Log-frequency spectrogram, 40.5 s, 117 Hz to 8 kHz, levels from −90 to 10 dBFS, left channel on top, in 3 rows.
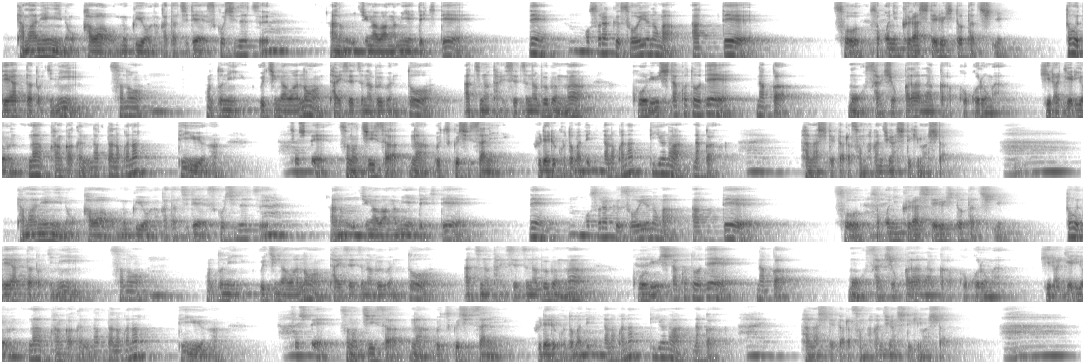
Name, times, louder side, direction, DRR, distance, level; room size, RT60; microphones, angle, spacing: voice 1, 0.2-3.3 4.1-5.8 6.6-6.9 7.3-9.4 10.4-12.6 13.3-14.5 14.9-15.3 16.1-18.9 19.3-20.8 21.4-22.7 22.9-23.4 24.1-26.0 26.5-28.8 29.2-29.8 30.6-33.3 33.7-34.3 34.5-36.0 37.0-38.8, left 4 dB, 80° left, 13 dB, 0.5 m, -31 dB
voice 2, 3.2-3.5 4.1-4.6 7.1-7.5 10.8-11.1 15.3-15.6 21.4-21.8 30.5-30.9 34.1-34.6 36.2-36.6 39.5-40.3, equal, 65° right, 0 dB, 1.5 m, -36 dB
9.4 x 5.5 x 5.2 m, 1.1 s
head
